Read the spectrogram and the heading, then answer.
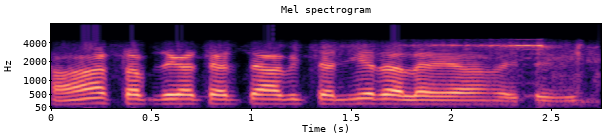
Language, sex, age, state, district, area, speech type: Maithili, male, 18-30, Bihar, Muzaffarpur, rural, conversation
